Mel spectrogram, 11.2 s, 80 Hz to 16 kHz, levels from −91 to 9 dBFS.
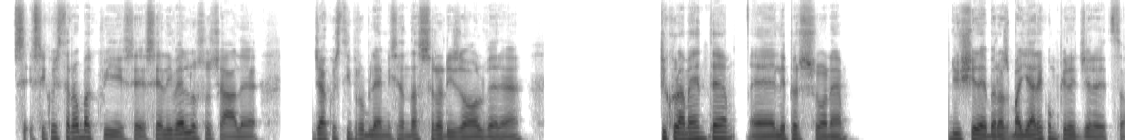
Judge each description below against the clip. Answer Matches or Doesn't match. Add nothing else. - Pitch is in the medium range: Doesn't match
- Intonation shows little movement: Doesn't match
